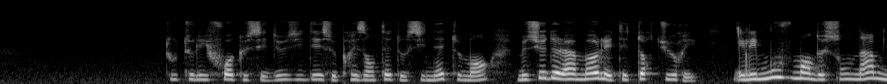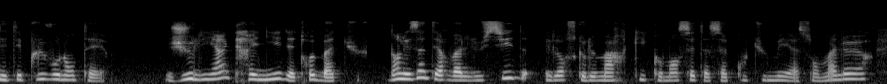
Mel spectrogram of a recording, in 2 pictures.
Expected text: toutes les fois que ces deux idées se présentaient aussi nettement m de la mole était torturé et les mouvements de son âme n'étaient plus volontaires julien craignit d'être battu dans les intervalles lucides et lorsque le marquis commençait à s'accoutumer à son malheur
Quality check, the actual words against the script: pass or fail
pass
